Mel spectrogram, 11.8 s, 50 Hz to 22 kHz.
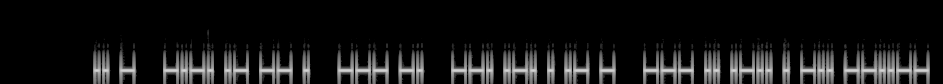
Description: Morse code, heard as a keyed tone, about 22 wpm, 700 Hz. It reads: IT CAME ON GREAT OILED,
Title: A Sound Of Thunder 22wpm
